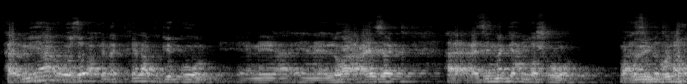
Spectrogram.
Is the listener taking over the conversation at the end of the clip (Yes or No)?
Yes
